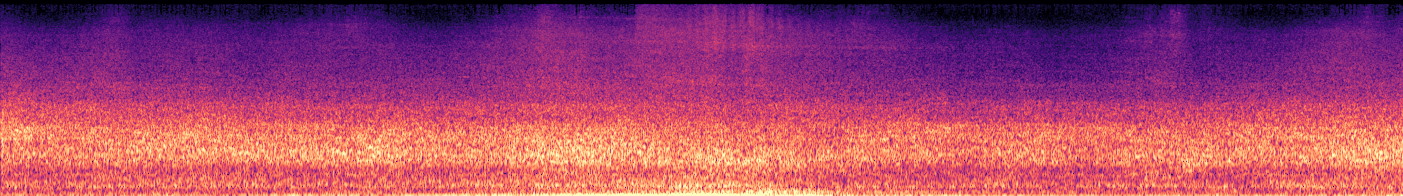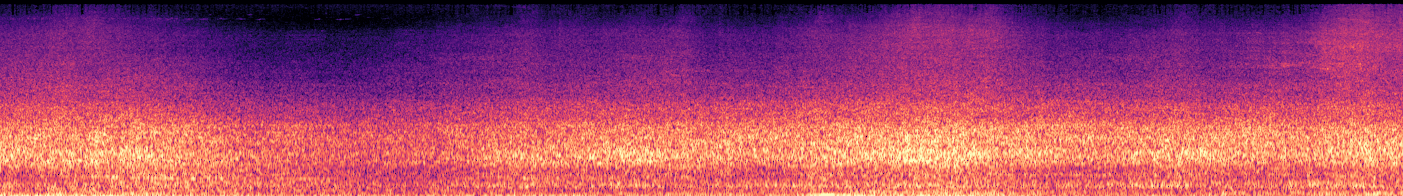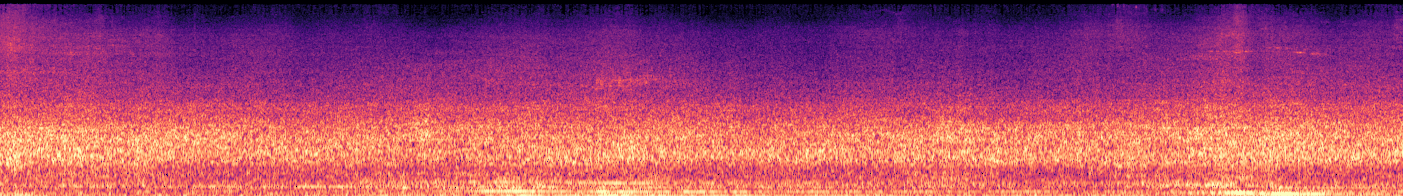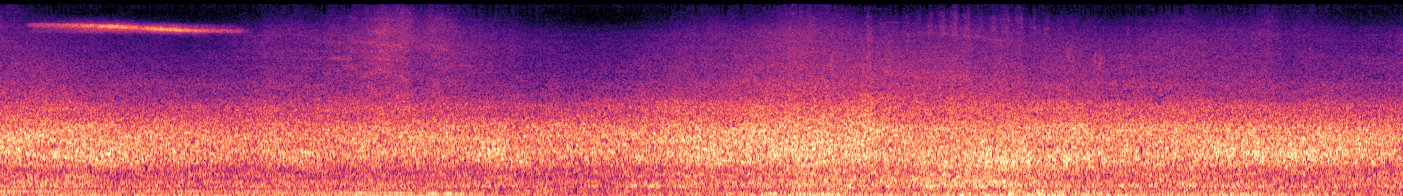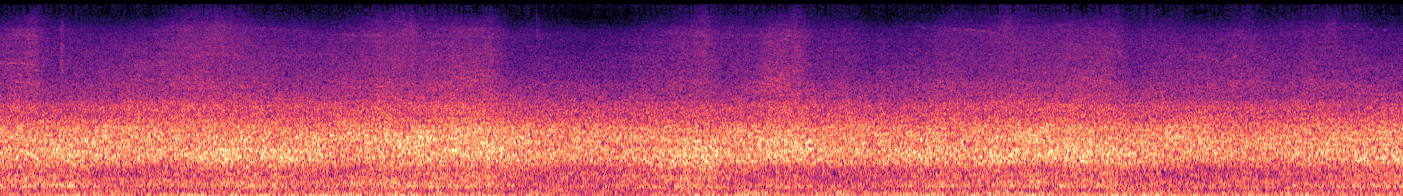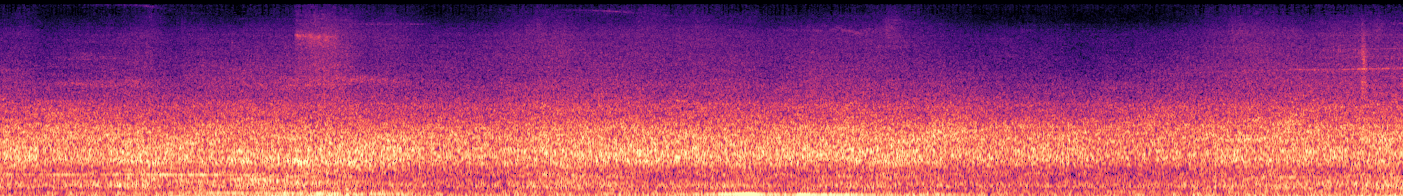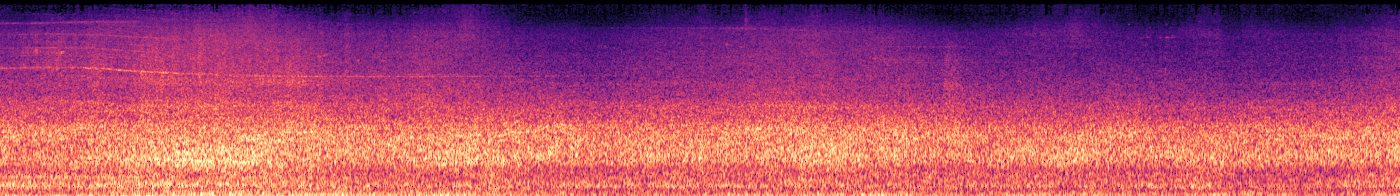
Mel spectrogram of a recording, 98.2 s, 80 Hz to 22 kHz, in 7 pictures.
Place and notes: {"title": "Motorway Bridge, Athens, Greece - Pedestrian Bridge over Motorway", "date": "2019-06-19 19:00:00", "description": "Standing in the centre of the motorway pedestrian bridge, inbetween the two directions of travel directly below, at evening rush hour. Heavy traffic in one direction (out of Athens) and lighter traffic in the other (towards Athens). DPA4060 to Tascam HDP-1.", "latitude": "38.09", "longitude": "23.79", "altitude": "236", "timezone": "Europe/Athens"}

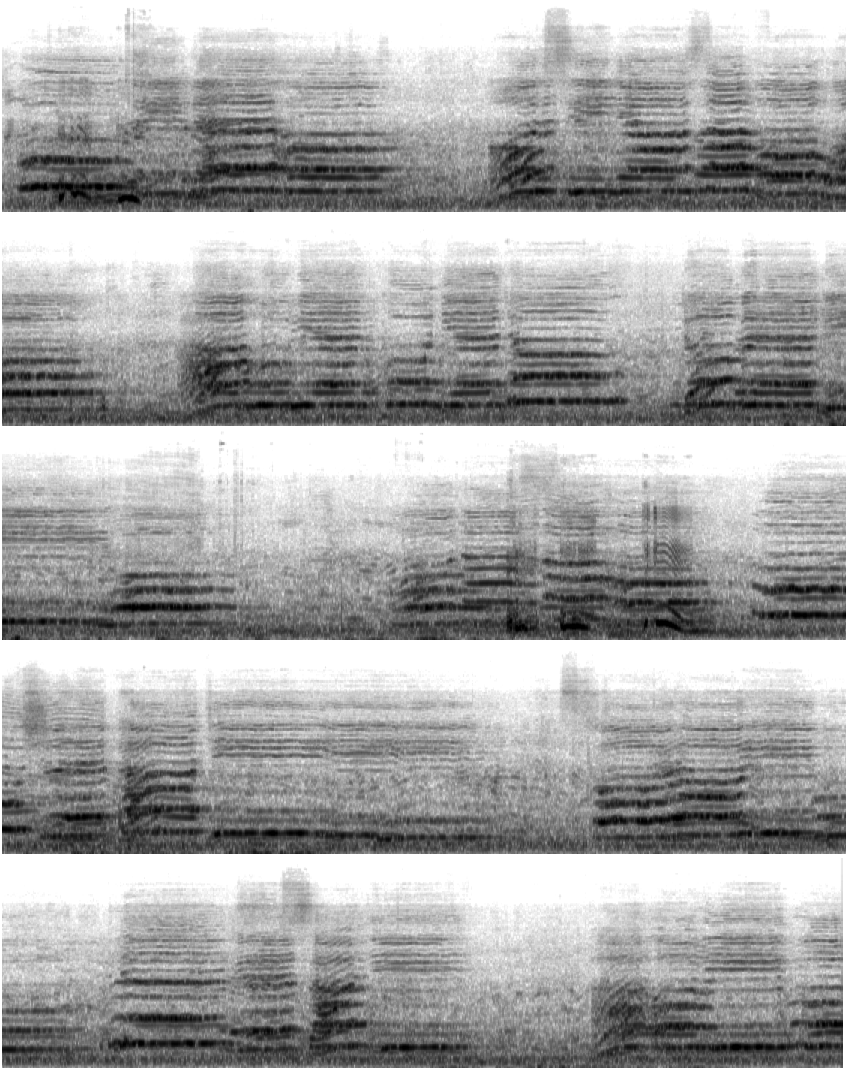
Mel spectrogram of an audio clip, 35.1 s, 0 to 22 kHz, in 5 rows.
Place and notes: {"title": "Kuželov, wind mill, hornacke slavnosti", "date": "2011-07-24 19:56:00", "description": "traditional folklor feast at Kuzelov, happening every july. local people from several villages around singing and dancing.", "latitude": "48.85", "longitude": "17.50", "altitude": "384", "timezone": "Europe/Prague"}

